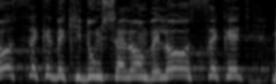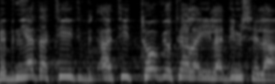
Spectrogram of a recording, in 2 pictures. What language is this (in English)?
Hebrew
